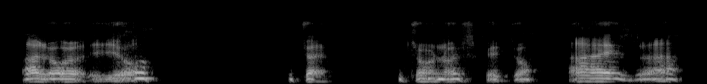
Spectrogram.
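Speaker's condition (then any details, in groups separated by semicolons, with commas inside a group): Amyotrophic lateral sclerosis; still speaks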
